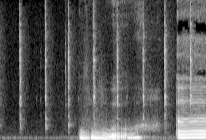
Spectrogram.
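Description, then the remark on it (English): A countdown timer, put on the board for a timed round of quick questions, ticks steadily and briskly, about four sharp ticks per second, clear, while a voice briefly murmurs over the middle and end of the ticking. “The ticking really makes it hard.”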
